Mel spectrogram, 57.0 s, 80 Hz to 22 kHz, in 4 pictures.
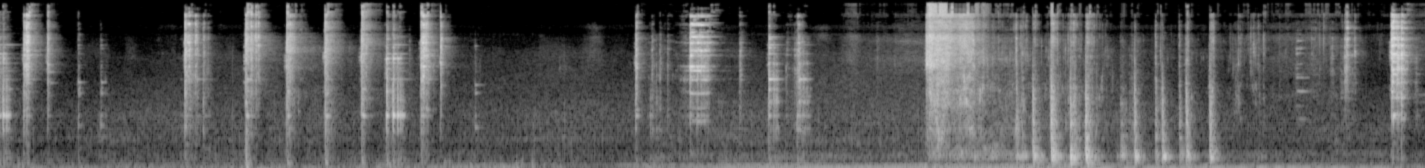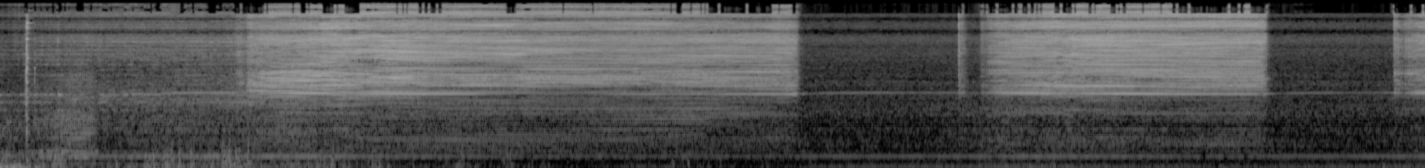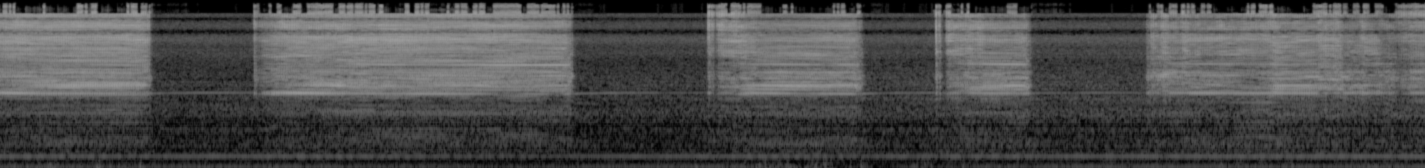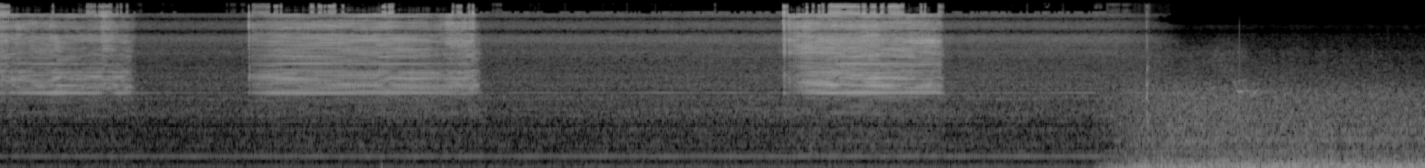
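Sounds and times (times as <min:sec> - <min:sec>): low hum: 0:00.0 - 0:16.6, 0:53.7 - 0:57.0
hammer knocks on metal: 0:10.2 - 0:12.4
small electric tool buzzing: 0:14.6 - 0:22.3, 0:23.8 - 0:27.0, 0:28.2 - 0:30.0, 0:31.0 - 0:34.3, 0:35.6 - 0:37.2, 0:37.8 - 0:38.9, 0:40.0 - 0:44.2, 0:45.2 - 0:47.6, 0:50.5 - 0:52.3.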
